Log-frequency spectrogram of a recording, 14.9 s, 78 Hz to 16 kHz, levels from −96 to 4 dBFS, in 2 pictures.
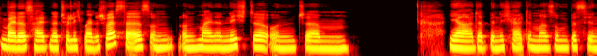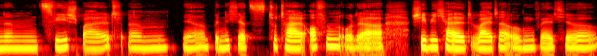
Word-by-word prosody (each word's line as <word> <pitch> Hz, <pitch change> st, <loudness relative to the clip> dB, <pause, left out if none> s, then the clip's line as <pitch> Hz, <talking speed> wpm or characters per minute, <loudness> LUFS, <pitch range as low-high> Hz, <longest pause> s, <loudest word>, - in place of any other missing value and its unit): weil 180 Hz, -4 st, +5 dB
das 175 Hz, +1 st, +3 dB
halt 175 Hz, +1 st, +1 dB
natürlich 180 Hz, +1 st, -1 dB
meine 165 Hz, 0 st, +1 dB
Schwester 225 Hz, +6 st, +4 dB
ist 190 Hz, +1 st, -2 dB
und 185 Hz, +2 st, -2 dB
und 175 Hz, 0 st, -1 dB
meine 175 Hz, -1 st, +1 dB
Nichte 185 Hz, -1 st, +1 dB
und, 170 Hz, +1 st, -3 dB
ähm 165 Hz, 0 st, -1 dB, 1.3 s
ja, 175 Hz, -3 st, +4 dB
da 175 Hz, 0 st, +1 dB
bin 170 Hz, 0 st, -2 dB
ich 175 Hz, 0 st, -5 dB
halt 85 Hz, -1 st, -1 dB
immer 175 Hz, -1 st, -1 dB
so 175 Hz, +1 st, -5 dB
'n 175 Hz, 0 st, -2 dB
bisschen 180 Hz, -1 st, -2 dB
im 170 Hz, 0 st, -3 dB
Zwiespalt. 175 Hz, -2 st, -2 dB
Ähm, 175 Hz, +1 st, -4 dB
ja, 170 Hz, +2 st, -3 dB
bin 190 Hz, -2 st, -3 dB
ich 180 Hz, 0 st, -6 dB
jetzt 470 Hz, 0 st, -2 dB
total 180 Hz, -4 st, +3 dB
offen, 200 Hz, +1 st, +1 dB
oder 90 Hz, +1 st, +2 dB, 0.3 s
schiebe 180 Hz, -1 st, +2 dB
ich 180 Hz, 0 st, -1 dB
halt 165 Hz, 0 st, +5 dB
weiter 170 Hz, +2 st, +2 dB
irgendwelche, 90 Hz, -, -2 dB
175 Hz, 150 wpm, -23 LUFS, 170-180 Hz, 1.3 s, weil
